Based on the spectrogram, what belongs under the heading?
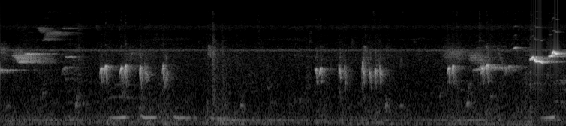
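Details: Ruby-throated bulbul lure call of short chirping notes in small groups of three or four, spaced by quiet pauses, ending in a loud high whistle.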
